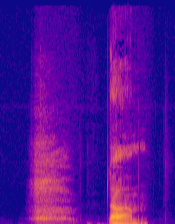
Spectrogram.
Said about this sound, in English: So my big yawn. Hold on.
